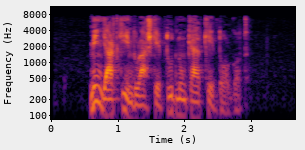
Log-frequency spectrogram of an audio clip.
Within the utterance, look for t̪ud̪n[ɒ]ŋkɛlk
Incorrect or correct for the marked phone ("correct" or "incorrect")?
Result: incorrect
